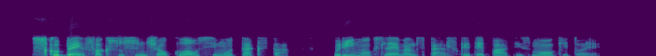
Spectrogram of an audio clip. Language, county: Lithuanian, Marijampolė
